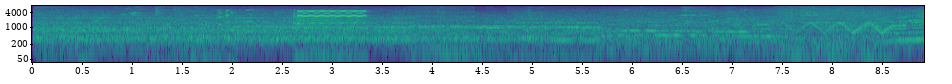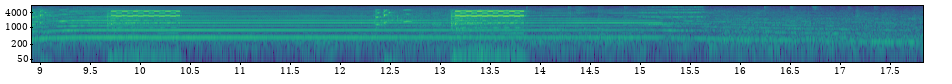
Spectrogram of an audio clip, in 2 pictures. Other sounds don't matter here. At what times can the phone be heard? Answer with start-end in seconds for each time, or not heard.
1.8-3.4, 8.8-10.4, 12.3-13.8.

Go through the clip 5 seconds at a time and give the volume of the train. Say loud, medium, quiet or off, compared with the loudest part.
loud, medium, medium, loud.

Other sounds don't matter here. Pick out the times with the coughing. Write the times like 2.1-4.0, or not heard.
not heard.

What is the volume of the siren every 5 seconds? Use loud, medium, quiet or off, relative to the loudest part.
medium, loud, loud, medium.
